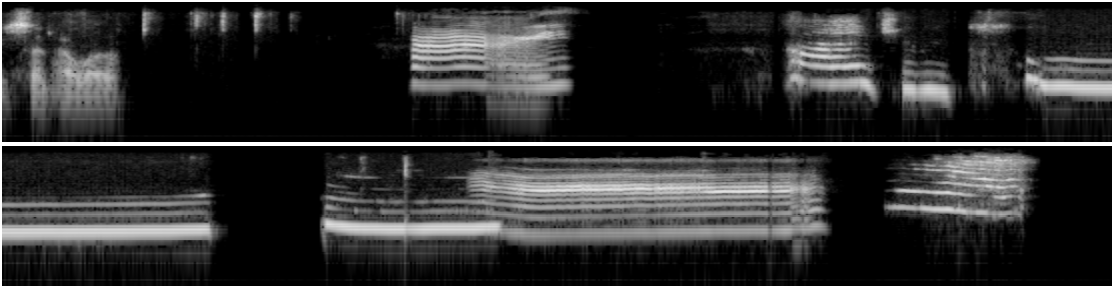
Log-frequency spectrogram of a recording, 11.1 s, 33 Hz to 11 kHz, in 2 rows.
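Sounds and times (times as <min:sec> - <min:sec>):
speech: 0:00.0 - 0:00.8, 0:02.4 - 0:02.9, 0:03.9 - 0:06.2, 0:07.2 - 0:09.6
cat meowing: 0:10.0 - 0:10.8.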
